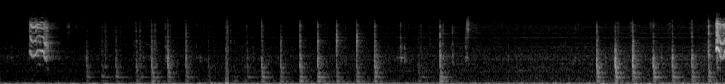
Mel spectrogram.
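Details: Pet parrot banging its beak: a steady run of sharp taps, roughly three to four per second, with a brief harsh squawk at the start and another at the very end.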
